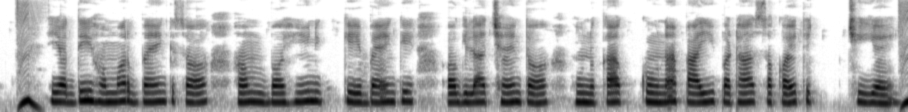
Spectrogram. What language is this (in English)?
Maithili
